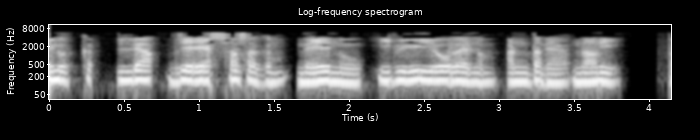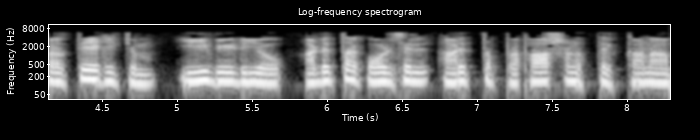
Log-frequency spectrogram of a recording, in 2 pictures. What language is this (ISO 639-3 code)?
mal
